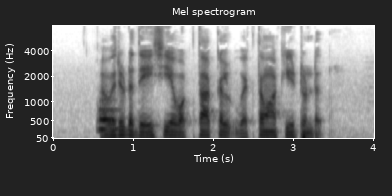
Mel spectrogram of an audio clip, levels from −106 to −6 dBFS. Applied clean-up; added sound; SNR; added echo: none; Brass instrument; 3 dB; none.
